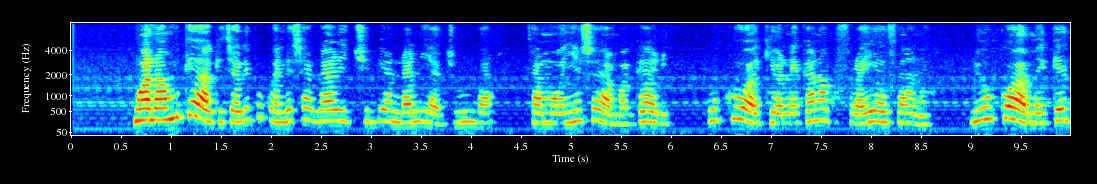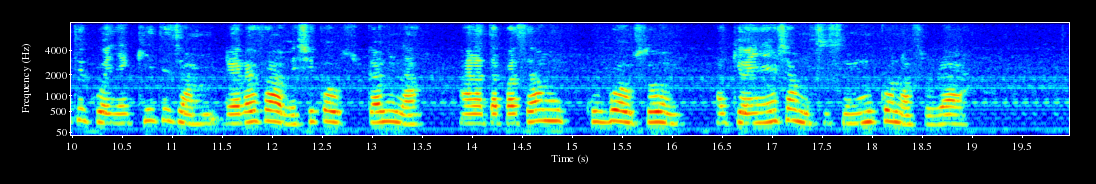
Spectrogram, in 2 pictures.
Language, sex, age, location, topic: Swahili, male, 18-24, Nairobi, finance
